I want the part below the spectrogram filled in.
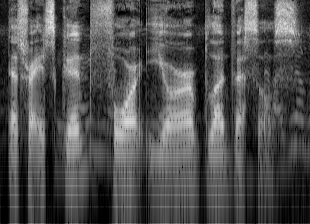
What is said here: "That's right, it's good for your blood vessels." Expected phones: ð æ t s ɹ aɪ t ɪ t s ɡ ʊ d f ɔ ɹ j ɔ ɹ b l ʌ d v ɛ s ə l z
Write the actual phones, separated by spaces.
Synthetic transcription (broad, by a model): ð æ t s w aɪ ɪ t s ɡ ʊ d f ɔ ɹ j ɔ ɹ b l ʌ d v ɛ s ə l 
